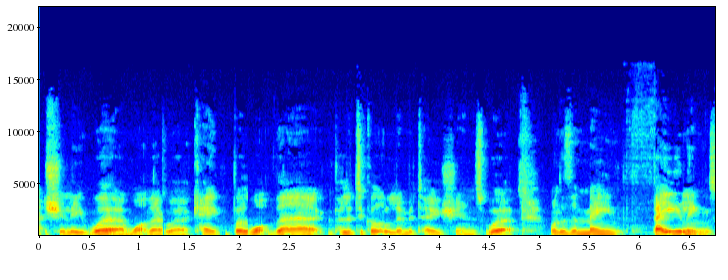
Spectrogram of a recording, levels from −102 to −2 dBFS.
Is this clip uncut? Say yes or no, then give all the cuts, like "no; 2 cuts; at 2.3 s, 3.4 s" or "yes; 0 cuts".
no; 4 cuts; at 1.2 s, 2.1 s, 2.9 s, 3.4 s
